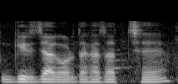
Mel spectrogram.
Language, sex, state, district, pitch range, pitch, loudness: Bengali, male, Tripura, Dhalai, 115-120 Hz, 115 Hz, -19 LUFS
